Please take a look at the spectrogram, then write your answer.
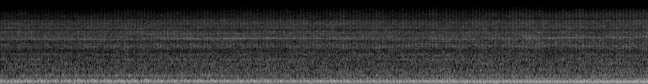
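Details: Volkswagen Jetta Wagon diesel idling during testing of a newly installed full exhaust: steady low rumble, even unhurried beat, no knocks or rattles. Normal idle.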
